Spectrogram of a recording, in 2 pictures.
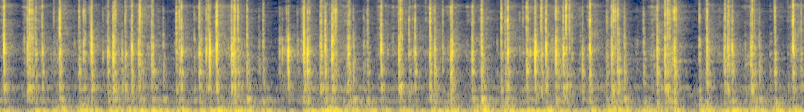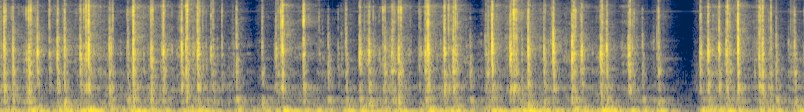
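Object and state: Mechanical keyboard with wooden case.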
